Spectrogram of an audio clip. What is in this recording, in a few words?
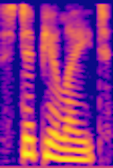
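"stipulated", US English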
